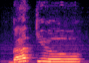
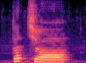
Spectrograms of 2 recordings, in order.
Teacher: In Philippines, we pronounce in a full term, in full syllable, while in Americans, they shorten the word.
